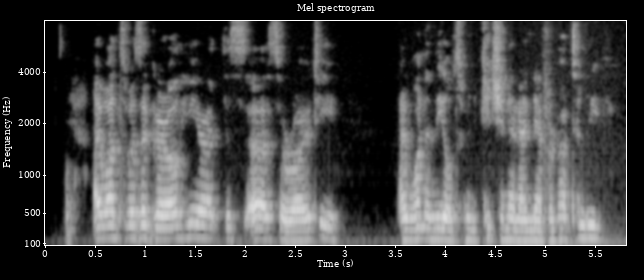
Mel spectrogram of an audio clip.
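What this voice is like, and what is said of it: Mixed Irish and Jamaican accent. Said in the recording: “This accent sounds a little Irish and Jamaican.”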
